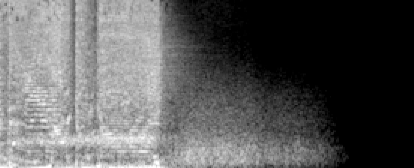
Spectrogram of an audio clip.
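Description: A loud swooshing burst rushes past and slowly fades away.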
